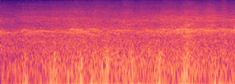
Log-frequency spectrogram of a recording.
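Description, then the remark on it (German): A bird screeches excitedly, its harsh, shrill cries running almost without pause over a steady rumbling background noise. No one speaks. “Lange mussten die zwei Wale nicht warten, denn schon nach kurzer Zeit kam Sando aufgeregt und kreischend zurück.”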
